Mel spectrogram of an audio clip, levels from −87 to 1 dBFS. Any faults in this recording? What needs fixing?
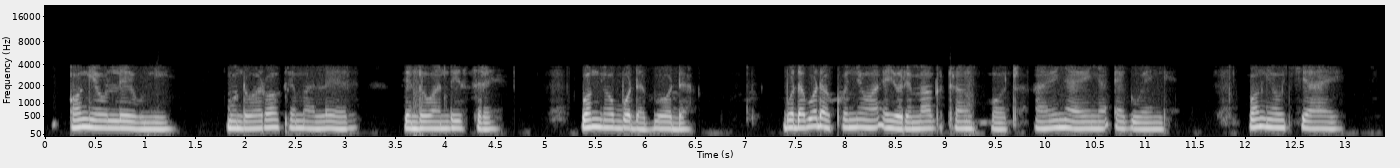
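The whole clip went through the Bluetooth CVSD headset codec, a one-bit delta modulator with an adapting step, which fits a 64 kbps headset link. The speech is cut off above 4 kHz, s sounds turn scratchy, loud bright passages distort where the step can't keep up, and a granular hiss sits underneath.

Bit errors on a Bluetooth voice link hit from 3.68 to 3.77 s, just before "wa ndisre", and from 9.19 to 9.32 s, just after "wa e yore mag". Flipped bits, roughly one to two percent, push the delta steps the wrong way. Because each bit carries little weight, the result is a brief rushing crackle rather than loud clicks.

To prevent both, route the call over a wideband codec such as mSBC or LC3 and keep the headset close to the host, away from interference, so the link's error rate stays low.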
